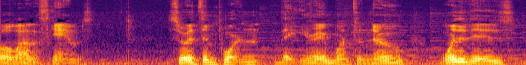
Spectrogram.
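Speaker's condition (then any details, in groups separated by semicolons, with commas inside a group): Spastic diplegia cerebral palsy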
